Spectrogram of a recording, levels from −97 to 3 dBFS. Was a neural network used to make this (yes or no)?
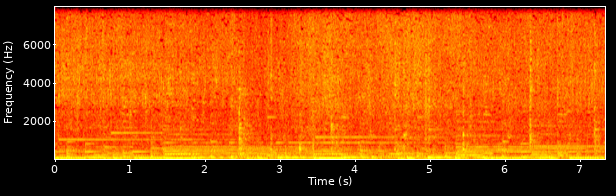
no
